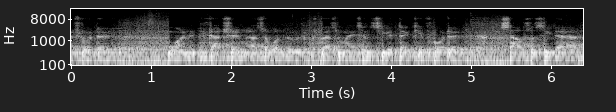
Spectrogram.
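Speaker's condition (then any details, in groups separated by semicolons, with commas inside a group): No condition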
